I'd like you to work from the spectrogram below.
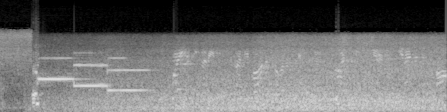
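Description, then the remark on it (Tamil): A train pulls into a station with a loud, steady rushing roar that starts abruptly, while a brief run of descending high tones rings out early on. “ஏ குட்டி, ஏதோ ட்ரெயின் வருது பாரு, தள்ளி நில்லு, பிளாட்ஃபாரத்தை ஒட்டி நிற்காத, தள்ளி நில்லு, தள்ளி நில்லு.”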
